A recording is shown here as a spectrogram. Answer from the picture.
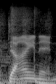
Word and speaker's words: Denon: That is actually pronounced Dynan.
